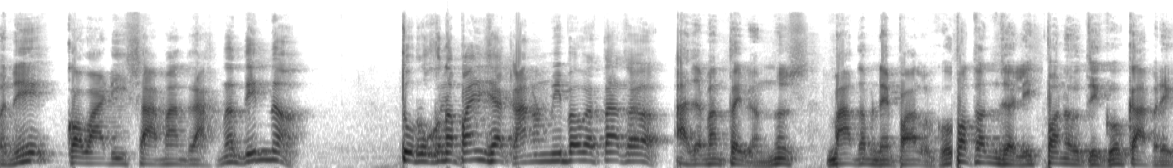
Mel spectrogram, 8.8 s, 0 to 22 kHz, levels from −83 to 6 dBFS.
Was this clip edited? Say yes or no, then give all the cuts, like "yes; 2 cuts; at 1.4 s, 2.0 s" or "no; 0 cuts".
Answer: yes; 4 cuts; at 5.0 s, 6.1 s, 7.1 s, 7.8 s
